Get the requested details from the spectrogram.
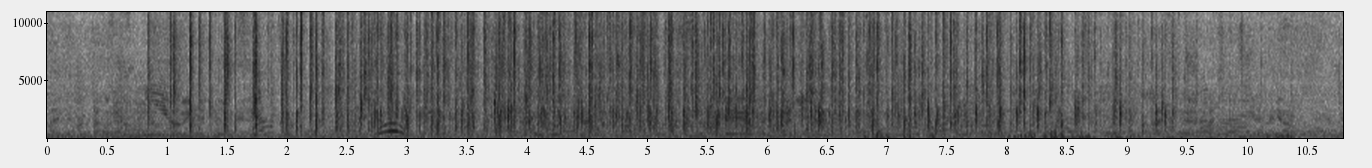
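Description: A crowd claps hands in a rhythm.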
